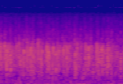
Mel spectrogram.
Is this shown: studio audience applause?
yes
